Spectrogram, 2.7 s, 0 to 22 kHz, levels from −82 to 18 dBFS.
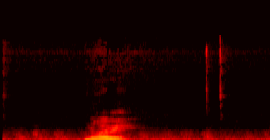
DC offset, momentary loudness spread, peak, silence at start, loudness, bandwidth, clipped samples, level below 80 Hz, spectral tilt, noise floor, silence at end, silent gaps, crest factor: under 0.1%; 27 LU; -14 dBFS; 0.2 s; -29 LUFS; 16.5 kHz; under 0.1%; -64 dBFS; -8 dB/octave; -54 dBFS; 0.6 s; none; 20 dB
